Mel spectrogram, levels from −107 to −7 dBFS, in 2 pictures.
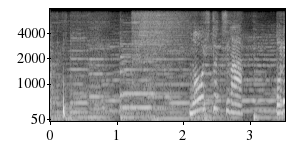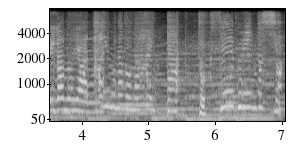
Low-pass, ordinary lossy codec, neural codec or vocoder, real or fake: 7.2 kHz; none; codec, 32 kHz, 1.9 kbps, SNAC; fake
